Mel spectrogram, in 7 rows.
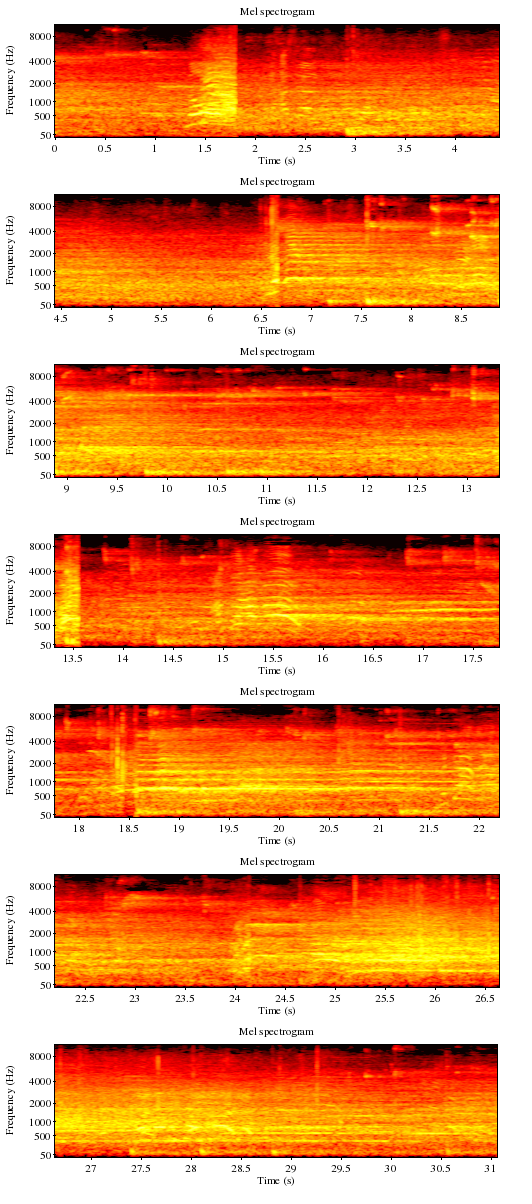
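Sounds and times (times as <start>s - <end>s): murmur of spectators: 0.0s - 31.0s.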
